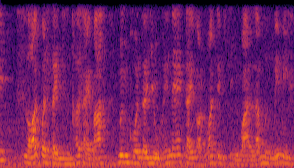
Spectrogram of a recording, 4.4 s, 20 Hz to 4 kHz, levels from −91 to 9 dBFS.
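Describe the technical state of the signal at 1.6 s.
At 1.6 s the signal is intact, with the speech carried cleanly through the call path and its content stopping at about 4 kHz, which fits a narrowband telephone codec.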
